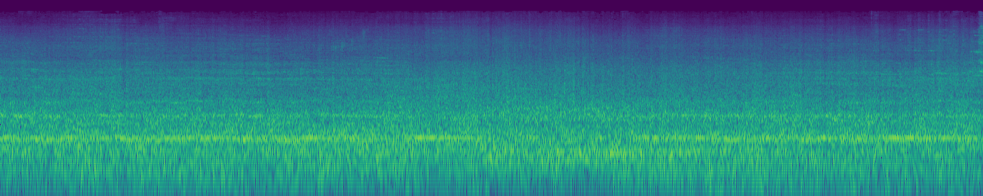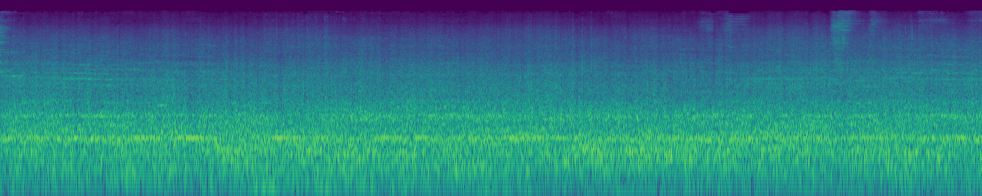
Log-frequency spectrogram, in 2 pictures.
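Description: Auto rack freight cars rolling past at track speed: steel wheels on rail making a steady, loud rumble and clatter, with a steady hum held under it.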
